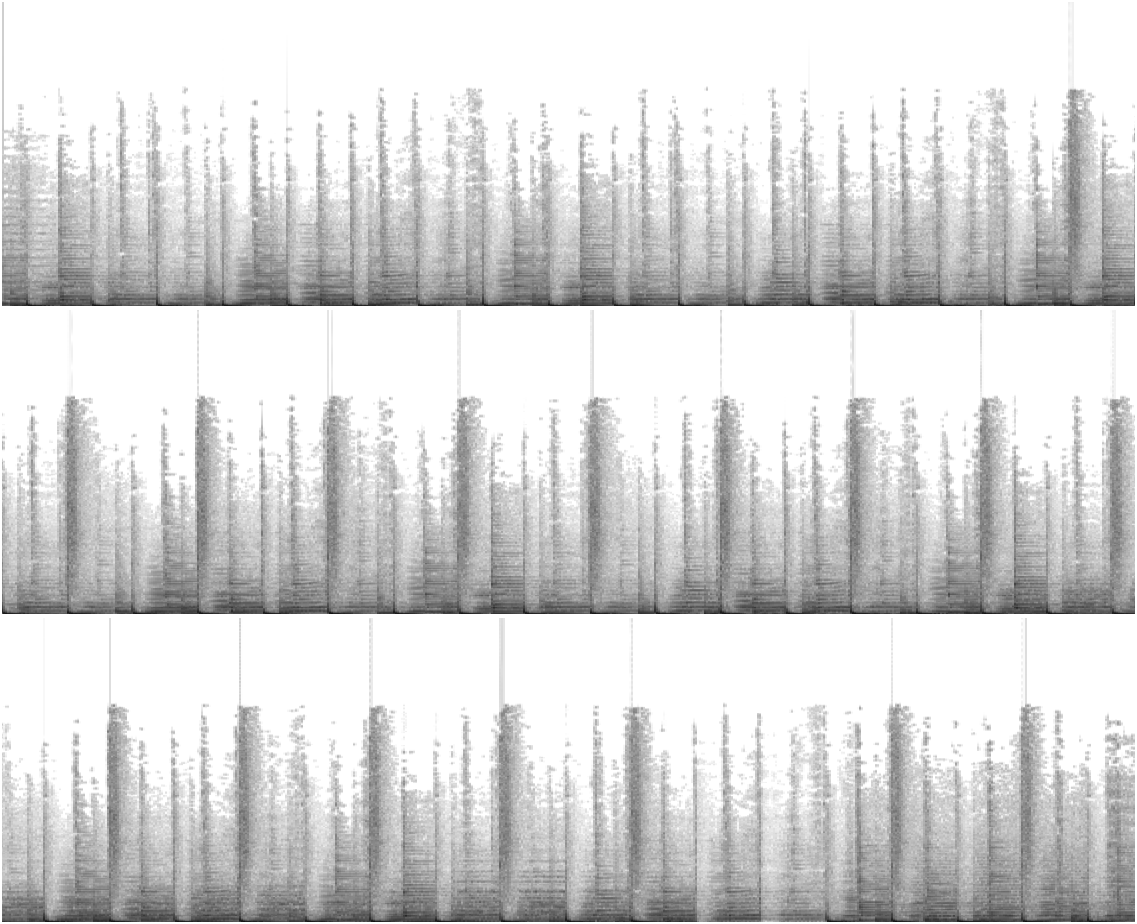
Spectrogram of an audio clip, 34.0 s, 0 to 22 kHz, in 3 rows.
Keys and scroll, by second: 0.0-2.1 typing, 4.3-5.0 typing, 16.4 ctrl++, 17.4 ctrl+v.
